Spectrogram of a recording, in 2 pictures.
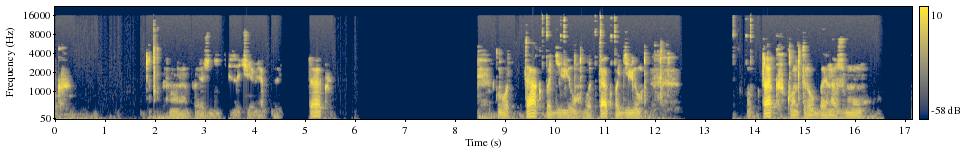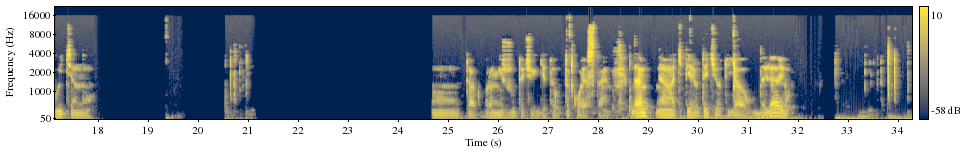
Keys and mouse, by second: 2.0 ctrl+z, 8.8 ctrl+r, 29.9-31.0 drag.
